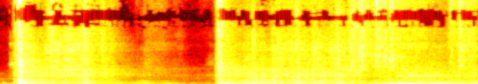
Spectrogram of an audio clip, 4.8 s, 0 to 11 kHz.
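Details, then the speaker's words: Royal limousine abandoned since 1990, no gas in the tank, a little gas poured into the carburetor: cranking, a pause, then a rising sputtering roar as it nearly fires on the primed fuel but doesn't keep running. "listen it almost went oh she wants to go she wants to go aha well it doesn't sound super great but it lives"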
